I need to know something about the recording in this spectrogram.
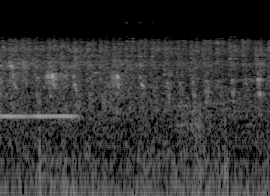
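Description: Quiet farmyard background with faint, scattered bird chirps.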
